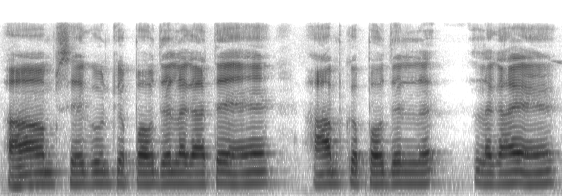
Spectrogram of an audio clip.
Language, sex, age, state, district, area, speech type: Hindi, male, 45-60, Uttar Pradesh, Ghazipur, rural, spontaneous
